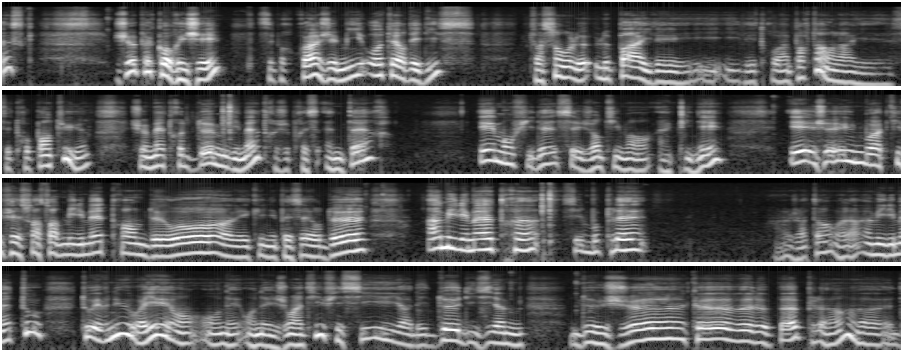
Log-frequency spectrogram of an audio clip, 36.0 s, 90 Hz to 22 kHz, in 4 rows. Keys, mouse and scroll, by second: 0.3-1.7 right drag, 4.1 click, 10.8 KP_2, 11.2 Return, 16.1-16.7 scroll down 1, 16.7-18.6 right drag, 21.6 click, 23.0 KP_1, 23.4 Return, 26.4-27.5 scroll up 1, 27.5-31.1 scroll up 1, 31.1-32.1 scroll down 2, 32.1-33.4 right drag, 33.1-33.9 scroll down 2, 33.9-35.9 drag.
